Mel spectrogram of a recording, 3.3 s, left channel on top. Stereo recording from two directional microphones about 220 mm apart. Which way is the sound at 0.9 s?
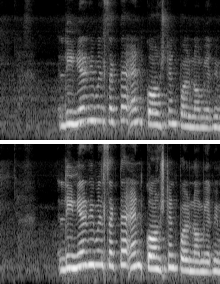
55° right (ahead or behind).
